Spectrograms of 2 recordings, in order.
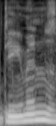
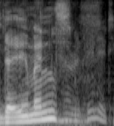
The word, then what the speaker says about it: daemons: It's actually pronounced demons, not daemons. It's spelt that way because it's a UK-based company.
